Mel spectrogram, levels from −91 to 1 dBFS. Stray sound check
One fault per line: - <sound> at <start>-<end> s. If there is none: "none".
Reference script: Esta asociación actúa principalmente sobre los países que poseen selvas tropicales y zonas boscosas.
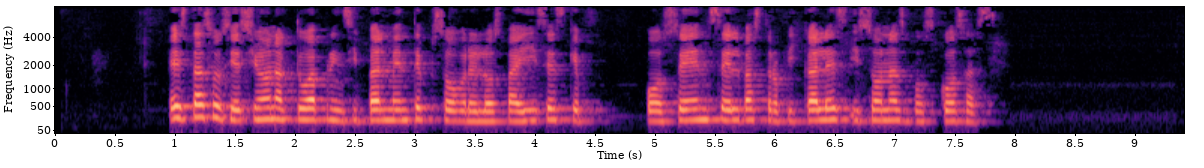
none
